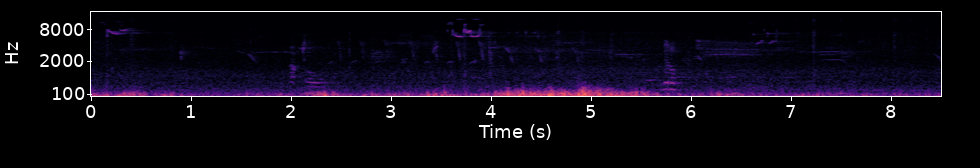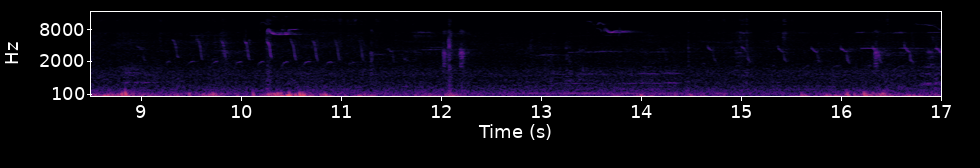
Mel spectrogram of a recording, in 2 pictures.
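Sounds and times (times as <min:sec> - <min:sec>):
wind rumbling on microphone: 0:00.0 - 0:12.2, 0:15.4 - 0:17.0
small birds chirping: 0:00.0 - 0:17.0.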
